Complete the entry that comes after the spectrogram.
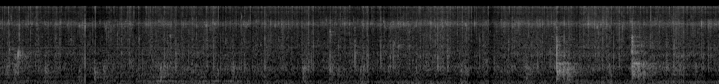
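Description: Shallots and garlic cloves sizzling in oil in an aluminium pan, a steady hiss, with a wooden spatula stirring and knocking against the pan a couple of times near the end.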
